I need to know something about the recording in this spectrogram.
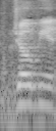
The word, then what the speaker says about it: Jovian: you say that jovian jovian as in like jupiter oh okay um it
